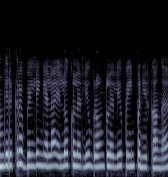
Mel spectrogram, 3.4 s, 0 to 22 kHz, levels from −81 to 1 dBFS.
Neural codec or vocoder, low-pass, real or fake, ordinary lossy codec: none; 7.2 kHz; real; none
